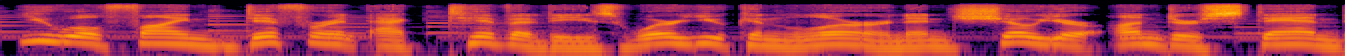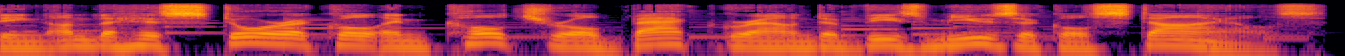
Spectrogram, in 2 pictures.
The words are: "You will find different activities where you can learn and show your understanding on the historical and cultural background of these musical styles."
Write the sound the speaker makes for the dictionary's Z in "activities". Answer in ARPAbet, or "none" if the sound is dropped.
Z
